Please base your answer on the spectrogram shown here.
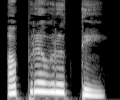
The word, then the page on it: ಅಪ್ರವೃತ್ತಿ: apravřtti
